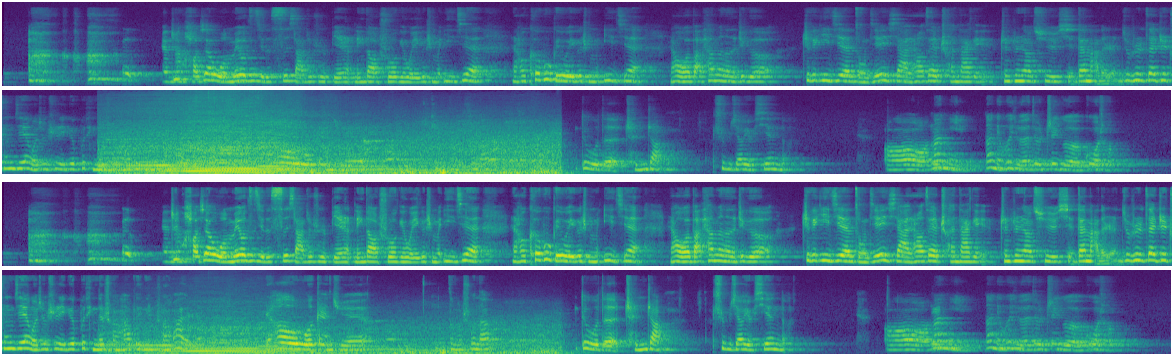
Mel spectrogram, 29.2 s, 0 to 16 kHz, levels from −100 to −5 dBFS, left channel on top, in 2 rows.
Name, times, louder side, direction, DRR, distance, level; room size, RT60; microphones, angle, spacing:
voice 1, 0.3-1.6 2.0-2.3 25.6-28.5, equal, 20° left, 1.5 m, -28 dB
voice 2, 2.1-9.7 10.0-17.5 17.9-19.3 20.2-20.8 21.9-23.0 23.5-24.5 26.2-26.3, right 4 dB, 55° right, 0.6 m, -22 dB
sound 1, 15.8-21.6, left 5 dB, 55° left, 0.4 m, -21 dB
12.0 x 6.8 x 6.2 m
head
